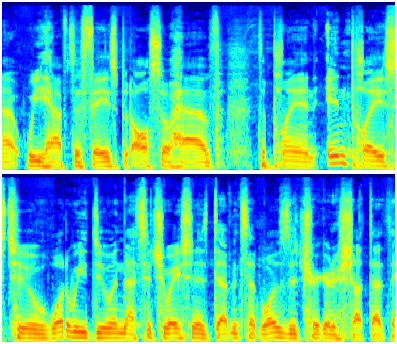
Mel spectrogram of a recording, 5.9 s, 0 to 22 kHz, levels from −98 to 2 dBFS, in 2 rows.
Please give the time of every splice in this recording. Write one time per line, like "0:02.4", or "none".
none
